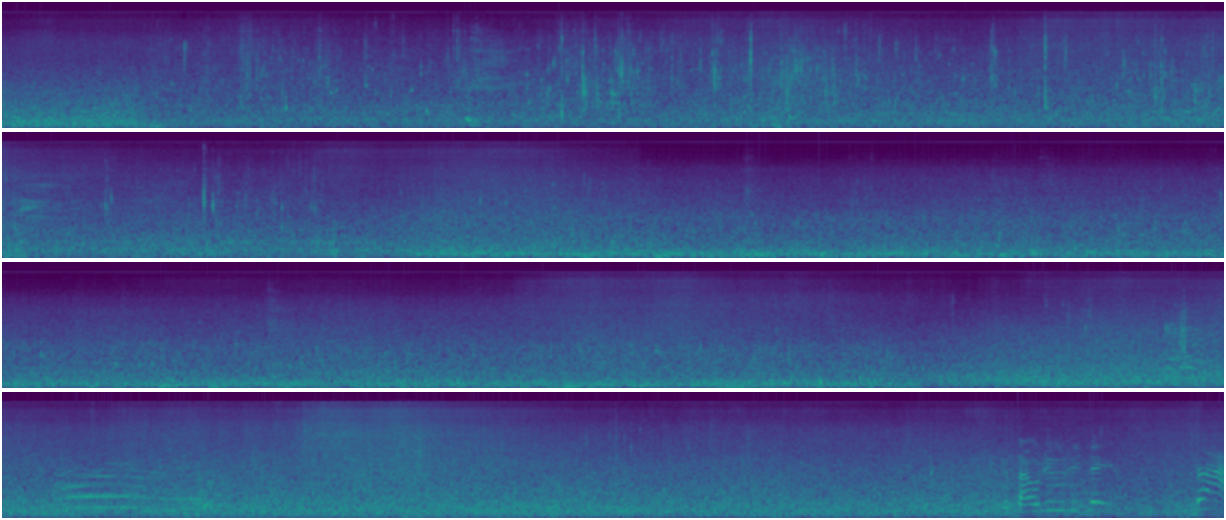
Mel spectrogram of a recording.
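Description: Shallow lagoon water sloshing and splashing around a man wading in the sea, with wind on the microphone and a few sharp splashes or knocks in the first ten seconds.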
